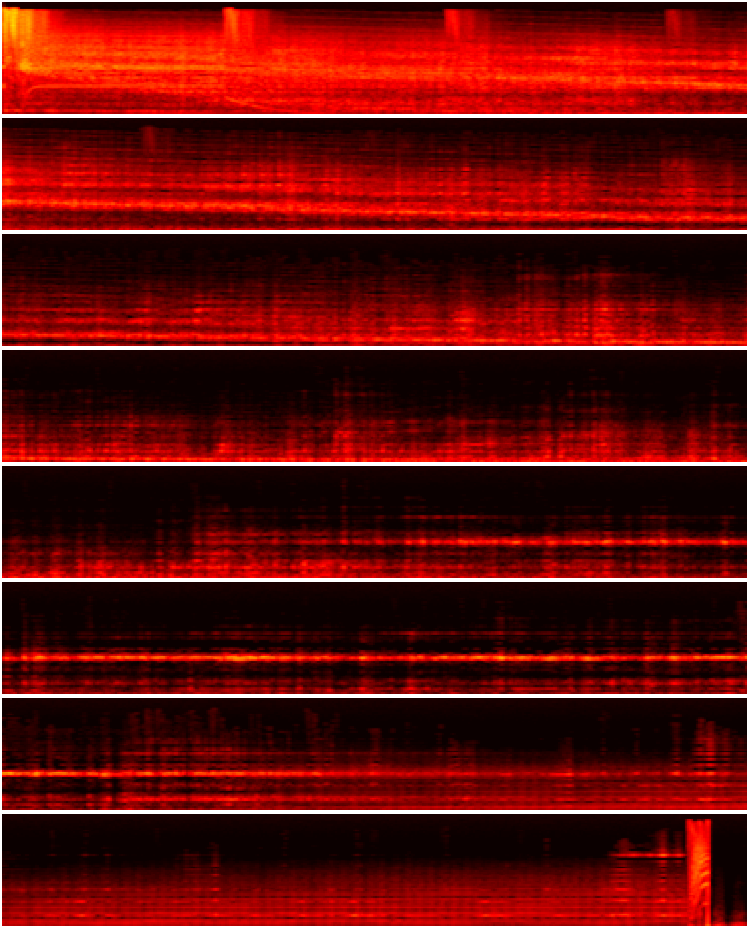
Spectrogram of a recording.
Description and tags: Electrical sting that descends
